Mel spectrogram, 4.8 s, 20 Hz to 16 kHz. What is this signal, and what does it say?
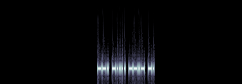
Morse code, heard as a keyed tone, about 49 wpm, 700 Hz. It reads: G6QN
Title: DXCC-100 Call Signs - 4 Characters - 50wpm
